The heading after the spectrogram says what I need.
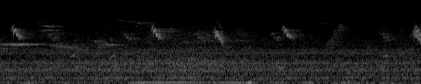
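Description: An Italian sparrow gives about five short, bright chirps, roughly one a second, over a soft low rumble of wind or distant traffic.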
